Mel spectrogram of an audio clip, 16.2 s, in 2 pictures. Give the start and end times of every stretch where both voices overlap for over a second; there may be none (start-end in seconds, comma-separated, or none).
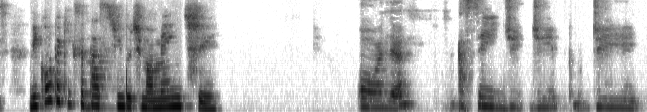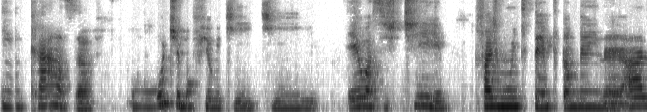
none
